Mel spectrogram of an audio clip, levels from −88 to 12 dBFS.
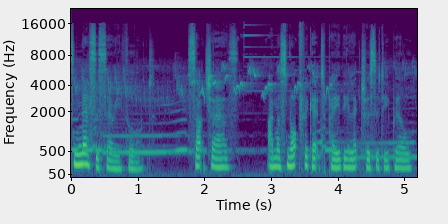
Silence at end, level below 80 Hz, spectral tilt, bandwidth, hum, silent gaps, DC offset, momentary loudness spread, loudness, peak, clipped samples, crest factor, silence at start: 0 s; -58 dBFS; -5 dB/octave; 16.5 kHz; none; none; under 0.1%; 11 LU; -23 LUFS; -6 dBFS; under 0.1%; 18 dB; 0 s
